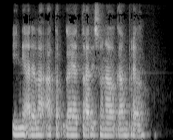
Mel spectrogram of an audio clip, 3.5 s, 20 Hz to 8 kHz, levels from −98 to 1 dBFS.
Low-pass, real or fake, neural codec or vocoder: 7.2 kHz; real; none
